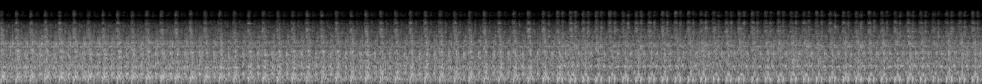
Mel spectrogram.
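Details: Argo Avenger EFI after fuel pump and filter replacement: quick even pulsing at steady idle, no misses or stumbles for ten seconds; engine running smoothly.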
